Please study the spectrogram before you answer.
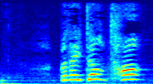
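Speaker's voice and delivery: high, loud, slow outburst of protest; indignant protest. Acted. Student protesting teacher's remark, indignant outburst. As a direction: blurt it out defensively.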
